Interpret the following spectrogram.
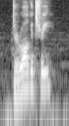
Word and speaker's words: derogatory: Most people say advertisement or advertisement. Some people say derogatory and others say decorum. So these are wrong stress. The proper stress patterns are advertisement, derogatory, decorum.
